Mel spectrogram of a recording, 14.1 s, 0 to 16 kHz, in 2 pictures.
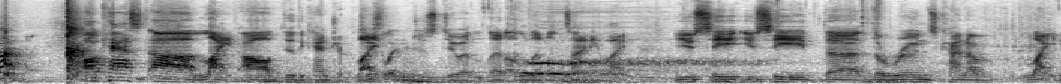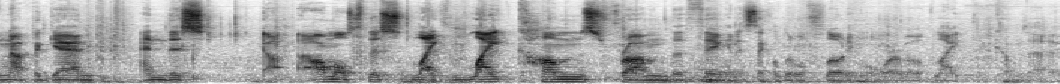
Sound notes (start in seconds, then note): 3.4 gasps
